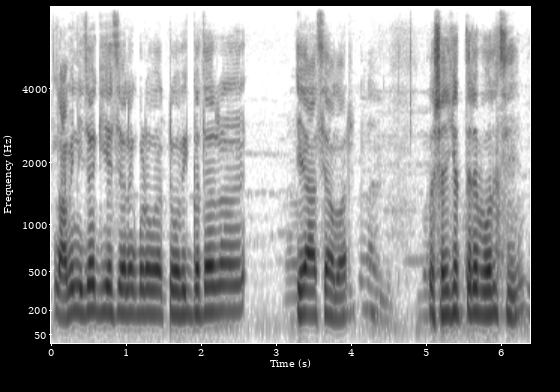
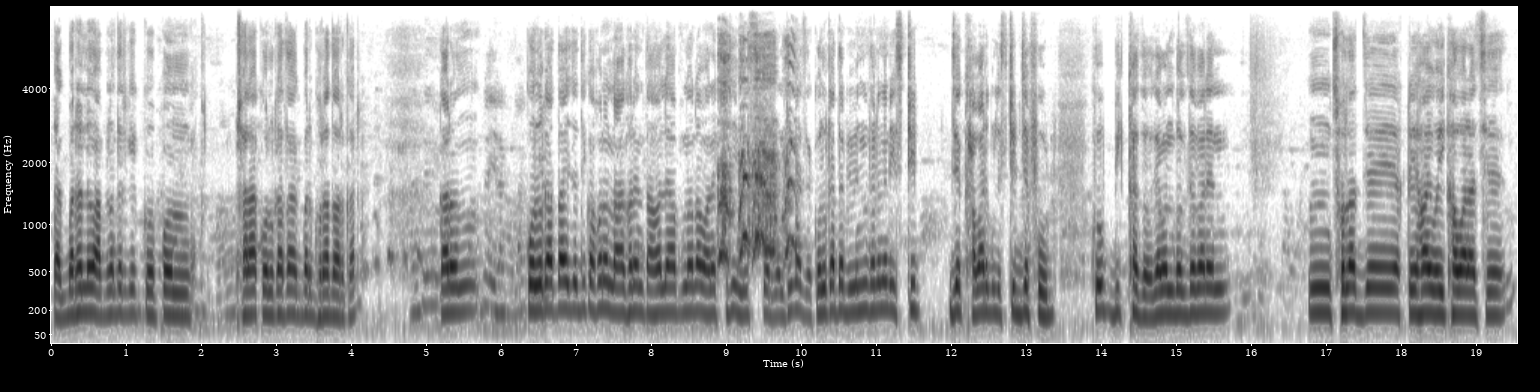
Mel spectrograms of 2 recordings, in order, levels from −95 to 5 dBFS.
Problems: none marked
